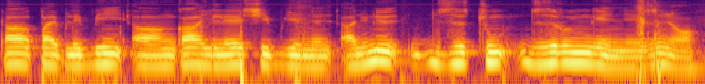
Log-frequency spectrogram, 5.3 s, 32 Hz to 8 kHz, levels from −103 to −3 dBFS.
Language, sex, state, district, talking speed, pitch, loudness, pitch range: Rengma, male, Nagaland, Kohima, 225 wpm, 115 Hz, -14 LUFS, 110-125 Hz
